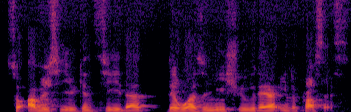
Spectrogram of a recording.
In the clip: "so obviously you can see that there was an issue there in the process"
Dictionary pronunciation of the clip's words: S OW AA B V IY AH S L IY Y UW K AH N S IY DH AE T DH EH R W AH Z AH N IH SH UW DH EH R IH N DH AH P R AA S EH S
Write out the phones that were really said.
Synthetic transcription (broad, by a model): S OW AA B V IY AH S L IY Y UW K AH N S IY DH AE T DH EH R W AH Z AH N IH SH UW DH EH R IH N DH AH P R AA S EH S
